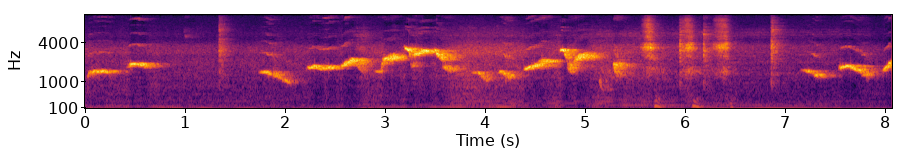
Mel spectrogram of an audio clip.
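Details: White-rumped shama in full song, mixing rich whistled slurs and rising-falling notes with a few harsher squawky notes, phrases repeating rapidly against a quiet background with faint low hum.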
